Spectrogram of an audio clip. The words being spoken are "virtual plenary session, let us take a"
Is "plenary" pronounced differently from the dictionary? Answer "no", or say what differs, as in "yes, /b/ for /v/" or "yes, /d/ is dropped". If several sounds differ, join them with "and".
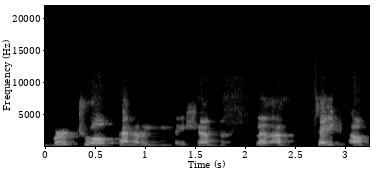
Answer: yes, /l/ is dropped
